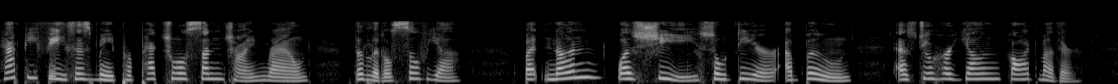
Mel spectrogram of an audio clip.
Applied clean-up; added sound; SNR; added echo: none; none; none; none.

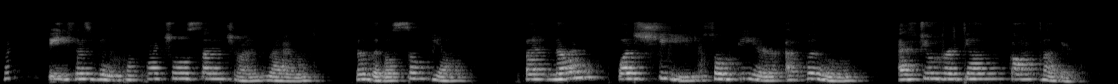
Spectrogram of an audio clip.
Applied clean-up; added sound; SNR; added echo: neural mask model DeepFilterNet 3.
